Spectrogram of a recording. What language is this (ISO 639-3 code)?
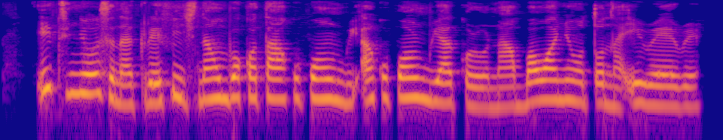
ibo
